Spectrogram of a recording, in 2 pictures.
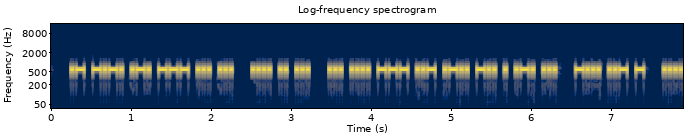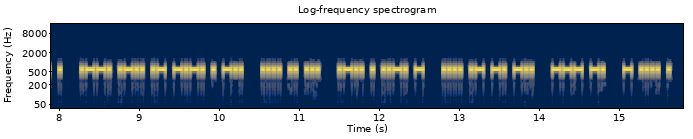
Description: Morse code, heard as a keyed tone, about 34 wpm, 600 Hz. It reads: ACROSS HIS SHOULDERS BUT HE PLACED HIS LEFT HAND ON THE
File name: the old man and the sea 2 35wpm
